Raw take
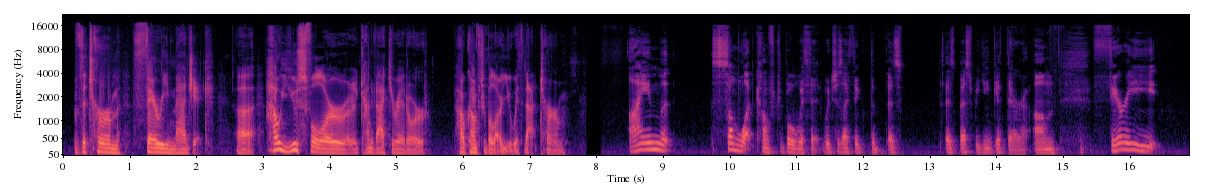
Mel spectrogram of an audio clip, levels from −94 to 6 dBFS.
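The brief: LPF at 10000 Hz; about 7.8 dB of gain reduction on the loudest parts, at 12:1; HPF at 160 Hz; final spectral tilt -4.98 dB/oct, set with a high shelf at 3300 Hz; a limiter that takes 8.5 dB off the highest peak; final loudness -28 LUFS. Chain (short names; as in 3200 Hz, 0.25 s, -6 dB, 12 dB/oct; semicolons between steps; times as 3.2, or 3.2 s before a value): HPF 160 Hz; LPF 10000 Hz; high shelf 3300 Hz -7.5 dB; compressor 12:1, threshold -24 dBFS; gain +6 dB; limiter -15 dBFS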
